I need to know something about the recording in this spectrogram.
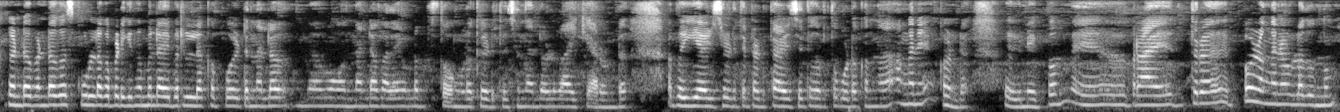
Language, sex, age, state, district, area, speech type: Malayalam, female, 45-60, Kerala, Kollam, rural, spontaneous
